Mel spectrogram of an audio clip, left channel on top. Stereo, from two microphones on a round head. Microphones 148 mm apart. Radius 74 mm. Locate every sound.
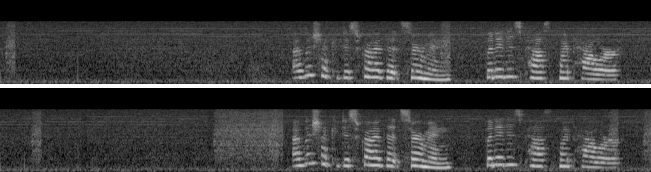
2.9 s a woman speaking: 70° right (ahead or behind), 2.5 m; by 6.3 s 50° left (ahead or behind), 1.8 m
